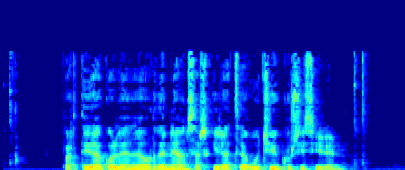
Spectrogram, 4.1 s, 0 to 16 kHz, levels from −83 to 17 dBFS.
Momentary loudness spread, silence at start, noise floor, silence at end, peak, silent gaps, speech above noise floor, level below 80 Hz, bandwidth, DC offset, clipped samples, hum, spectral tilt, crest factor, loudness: 11 LU; 0.65 s; -58 dBFS; 0.6 s; -8 dBFS; none; 35 dB; -48 dBFS; 11.5 kHz; under 0.1%; under 0.1%; none; -5.5 dB/octave; 16 dB; -23 LUFS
